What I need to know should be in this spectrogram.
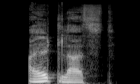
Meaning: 1. contaminated site, hazardous site 2. contaminated waste, hazardous material 3. legacy issue
- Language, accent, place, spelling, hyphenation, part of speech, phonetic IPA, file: German, Germany, Berlin, Altlast, Alt‧last, noun, [ˈaltˌlast], De-Altlast.ogg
